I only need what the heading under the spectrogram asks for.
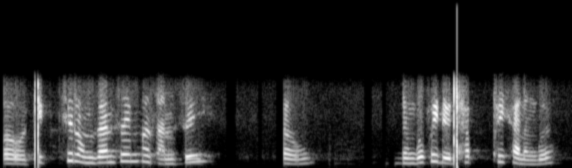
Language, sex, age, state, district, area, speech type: Bodo, female, 18-30, Assam, Chirang, rural, conversation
